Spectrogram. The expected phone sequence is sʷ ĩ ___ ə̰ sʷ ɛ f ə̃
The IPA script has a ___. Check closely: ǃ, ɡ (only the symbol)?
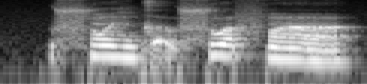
ɡ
